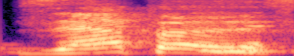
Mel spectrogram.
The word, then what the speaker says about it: Zappos: retailer in the US, is it Zappos or Zappos? How do you say that? Zappos.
